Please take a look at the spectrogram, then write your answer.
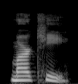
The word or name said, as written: marquis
